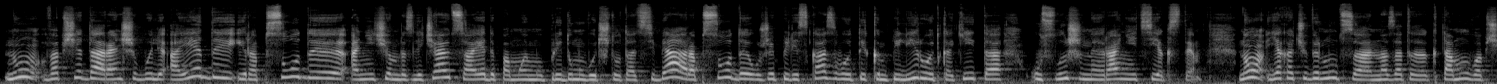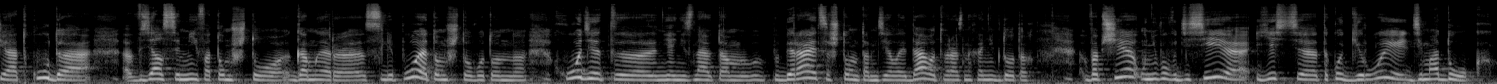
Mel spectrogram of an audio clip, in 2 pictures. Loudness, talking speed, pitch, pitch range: -25 LUFS, 145 wpm, 230 Hz, 215-260 Hz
